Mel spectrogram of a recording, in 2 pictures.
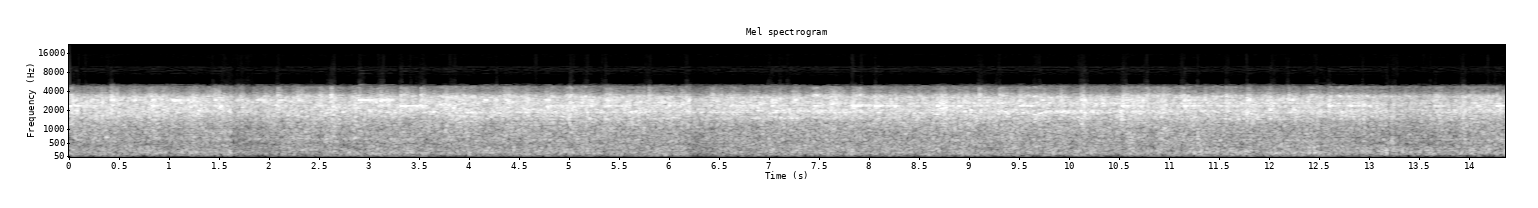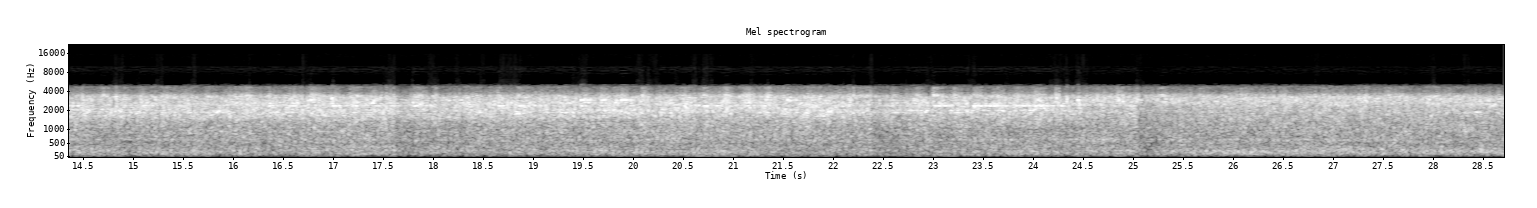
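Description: Long freight train rolling past: a steady, unbroken noise of railcar wheels on the rails that keeps up without a break.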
